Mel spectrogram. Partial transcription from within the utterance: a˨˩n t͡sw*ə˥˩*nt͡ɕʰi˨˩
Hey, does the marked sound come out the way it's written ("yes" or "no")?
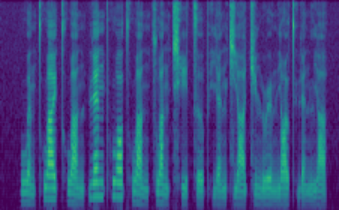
no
